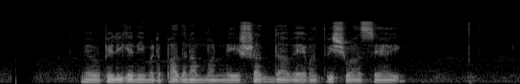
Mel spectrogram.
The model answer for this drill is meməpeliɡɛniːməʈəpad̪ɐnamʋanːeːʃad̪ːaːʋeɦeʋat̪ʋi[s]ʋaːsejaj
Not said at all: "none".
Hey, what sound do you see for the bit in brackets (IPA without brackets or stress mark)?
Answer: ʃ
